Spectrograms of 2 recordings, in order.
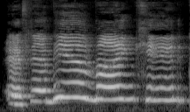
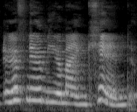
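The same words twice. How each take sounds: First: Sung high and loud, a short demo of the phrase; singing the serenade line. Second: Said in the usual way. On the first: Shown as a demonstration. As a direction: sing it out to show the melody. Sings the lover's line from the song.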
